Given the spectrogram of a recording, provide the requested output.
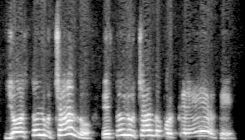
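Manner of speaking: father begging Jesus for help, high and slow; struggling father. Retold or imitated. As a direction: wrestle the words out in anguish. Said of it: "qué dijo este hombre".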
